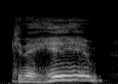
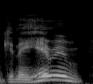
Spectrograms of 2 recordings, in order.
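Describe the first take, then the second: First: "hear" pushed higher with a rising squeak of disbelief; stress on hear. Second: Said in the usual way. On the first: Retold or imitated. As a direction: hit "hear" hard and high, baffled. Puzzled comic asks twice.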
